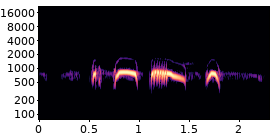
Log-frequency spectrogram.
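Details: One phrase of spotted dove coo meant for training and luring birds: quick first note, two long arched coos, the second tapering down, a short last note, and faint low murmurs around it.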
